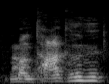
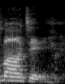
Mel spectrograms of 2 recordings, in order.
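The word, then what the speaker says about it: Montagne: Montague. But it's you pronounced Monty.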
